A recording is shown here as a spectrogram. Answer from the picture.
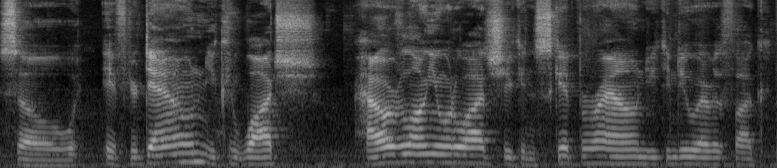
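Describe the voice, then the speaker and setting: Audible room echo accompanies a man talking at a fairly slow pace with fairly even intonation. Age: 20s. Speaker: parkour vlogger. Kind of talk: casual venting monologue. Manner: rambling, hesitant with fillers.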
